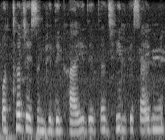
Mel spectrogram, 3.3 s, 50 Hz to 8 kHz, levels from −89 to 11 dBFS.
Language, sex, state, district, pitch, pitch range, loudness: Bhojpuri, female, Bihar, East Champaran, 195 Hz, 185-205 Hz, -17 LUFS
